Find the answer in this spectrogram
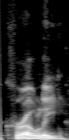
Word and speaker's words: Crowley: more Crowley Alistar Crowley Alistar crowly here rhymes with holy because it rhymes with holy holy Crowley got like holy moly remember we're on P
